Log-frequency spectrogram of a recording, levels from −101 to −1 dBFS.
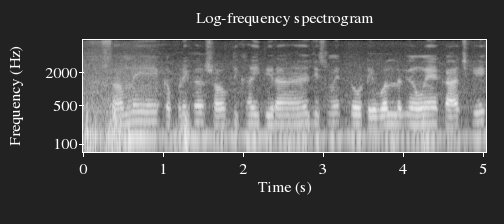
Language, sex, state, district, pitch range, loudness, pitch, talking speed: Hindi, male, Chhattisgarh, Raipur, 115-125 Hz, -18 LUFS, 120 Hz, 200 wpm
